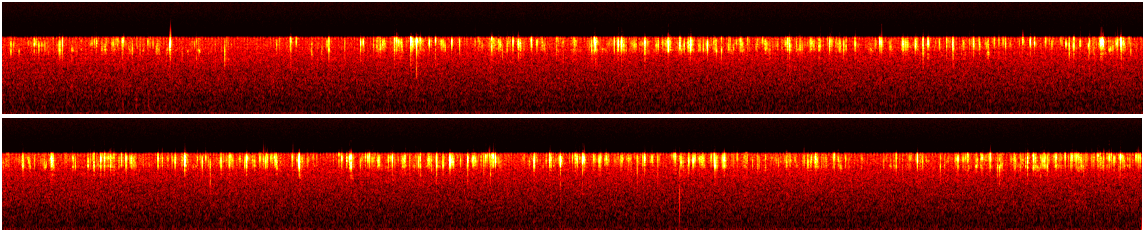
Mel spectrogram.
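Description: European hedgehog chewing dry kitten-food biscuits: a rapid, irregular crunching crackle of chomping over a steady hiss.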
